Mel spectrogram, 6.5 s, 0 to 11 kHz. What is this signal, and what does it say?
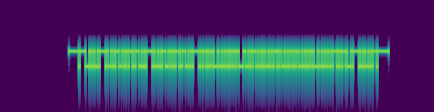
RTTY (75 baud, 850 Hz shift), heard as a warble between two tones, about 1850 Hz centre. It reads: AGN? AGN? PSE RPT UR CALL DE IK3D K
